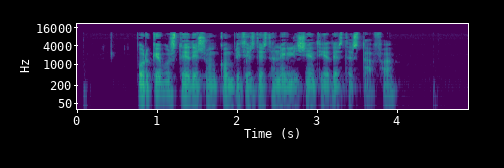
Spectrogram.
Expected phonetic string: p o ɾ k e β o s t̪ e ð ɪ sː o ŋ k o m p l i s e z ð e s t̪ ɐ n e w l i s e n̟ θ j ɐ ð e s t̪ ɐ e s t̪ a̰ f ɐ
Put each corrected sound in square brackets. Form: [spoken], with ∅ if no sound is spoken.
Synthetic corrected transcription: p o ɾ k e β o s t̪ e ð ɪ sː o ŋ k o m p l i [θ] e z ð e s t̪ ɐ n e [ɣ] l i [ʃ] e n̟ θ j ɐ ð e s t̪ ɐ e s t̪ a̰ f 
